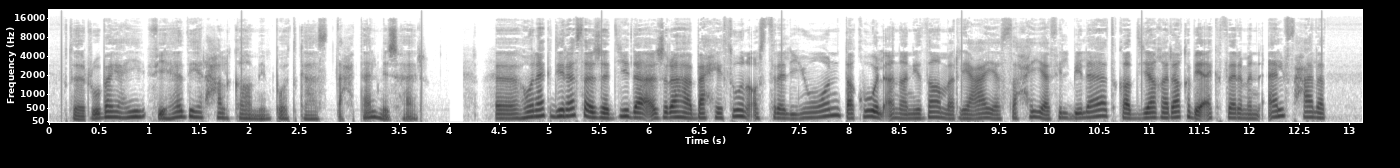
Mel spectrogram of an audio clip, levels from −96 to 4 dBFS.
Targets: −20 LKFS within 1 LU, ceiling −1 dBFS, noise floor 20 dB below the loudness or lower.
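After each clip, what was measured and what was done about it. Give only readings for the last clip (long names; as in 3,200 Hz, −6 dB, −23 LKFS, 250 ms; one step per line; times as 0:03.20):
number of clicks 8; integrated loudness −27.0 LKFS; sample peak −8.5 dBFS; target loudness −20.0 LKFS
→ click removal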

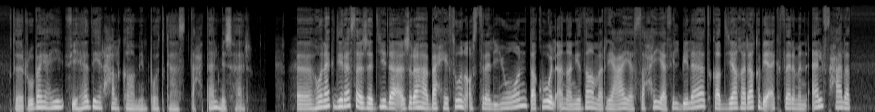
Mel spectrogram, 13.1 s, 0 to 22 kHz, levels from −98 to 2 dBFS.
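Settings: number of clicks 0; integrated loudness −27.0 LKFS; sample peak −8.5 dBFS; target loudness −20.0 LKFS
→ level +7 dB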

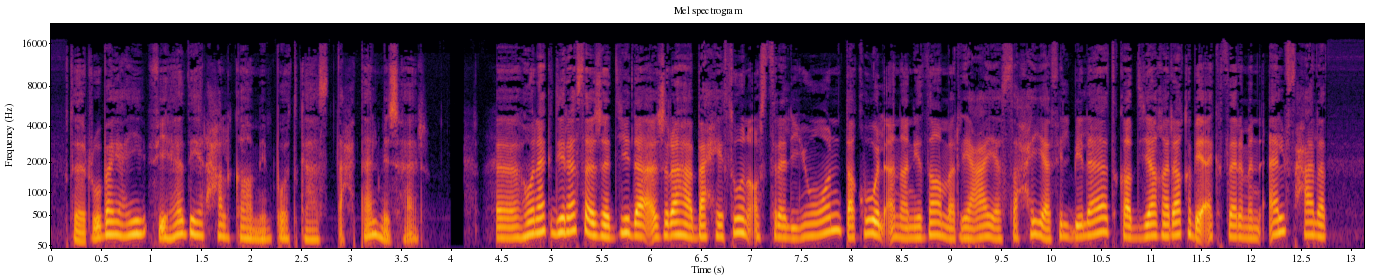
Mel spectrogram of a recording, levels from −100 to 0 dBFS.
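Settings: integrated loudness −20.0 LKFS; sample peak −1.5 dBFS; background noise floor −61 dBFS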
